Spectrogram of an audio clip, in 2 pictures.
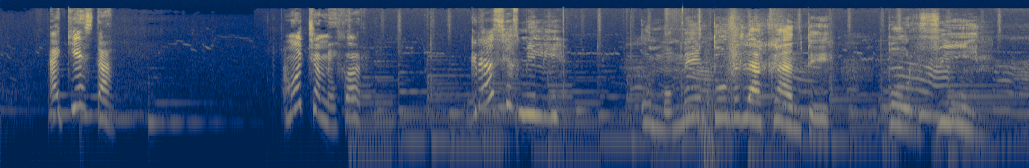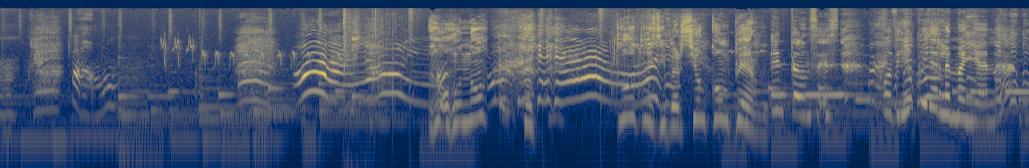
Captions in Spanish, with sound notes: Aquí tienes. Está mucho mejor. Gracias, Millie. Un momento relajante. Por fin. [Sonido de ave] O no... Todo es diversión con Pearl. Entonces, ¿podrían cuidarla mañana?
